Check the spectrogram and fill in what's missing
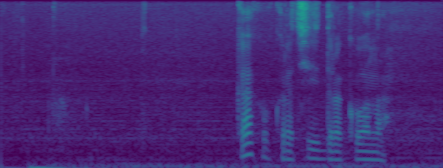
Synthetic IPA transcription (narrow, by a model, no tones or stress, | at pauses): kakokɾɐt̪id̪ɾɐkʰɔnə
